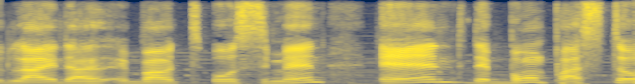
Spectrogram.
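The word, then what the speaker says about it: Bompastor: Bonpasto. Who? Sonia Bonpasto. Ah, okay. Well, that is how you guys English pronounce. Bonpasto. For us French, bon pastor is like a good pastor.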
